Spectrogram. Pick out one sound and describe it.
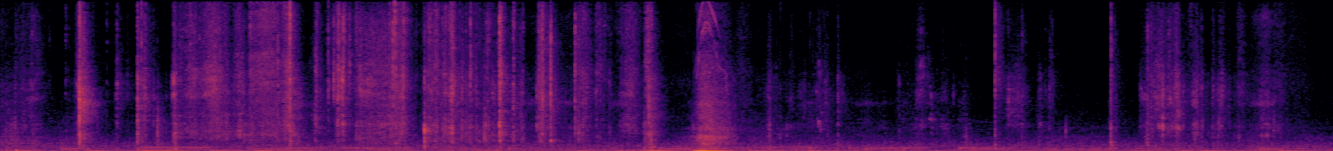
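Trading cards rustle and click as they are shuffled by hand, close by.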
